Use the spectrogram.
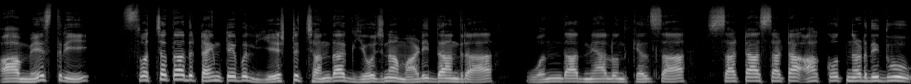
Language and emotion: Kannada, surprised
